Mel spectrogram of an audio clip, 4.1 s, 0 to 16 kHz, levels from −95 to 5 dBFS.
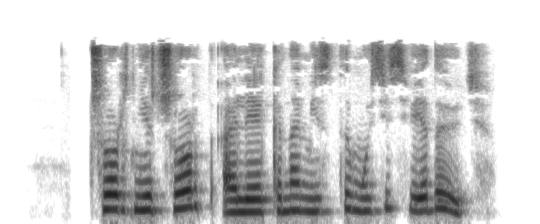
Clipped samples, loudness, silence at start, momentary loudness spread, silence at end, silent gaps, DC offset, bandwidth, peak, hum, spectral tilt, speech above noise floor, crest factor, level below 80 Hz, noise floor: under 0.1%; -17 LUFS; 0.7 s; 8 LU; 0.45 s; none; under 0.1%; 8.4 kHz; -2 dBFS; none; -3.5 dB/octave; 51 dB; 16 dB; -60 dBFS; -68 dBFS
